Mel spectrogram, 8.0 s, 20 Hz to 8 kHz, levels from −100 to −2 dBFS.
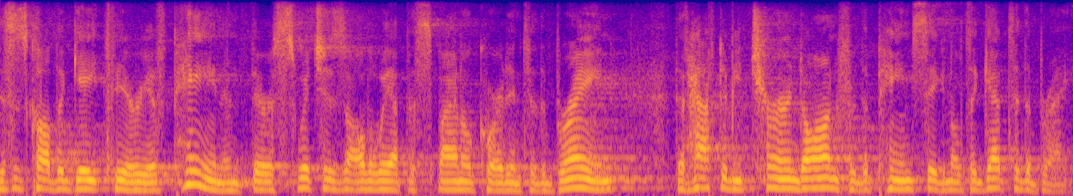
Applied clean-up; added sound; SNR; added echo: none; none; none; none.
